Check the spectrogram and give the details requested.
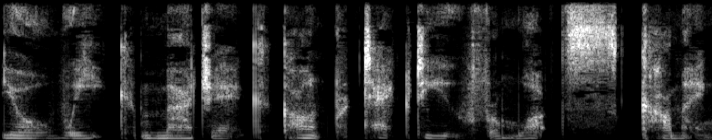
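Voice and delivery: low, hushed, sneering, taunting snake voice. Narrator reading an eely skim taunting the prince: taunting snake's voice. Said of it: "the skim taunted".

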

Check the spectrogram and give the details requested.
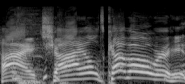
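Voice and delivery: very high, loud, slow calling voice. Joking about a child named Child, doing a Tom Hanks impression. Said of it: "That's my impression of Tom".

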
